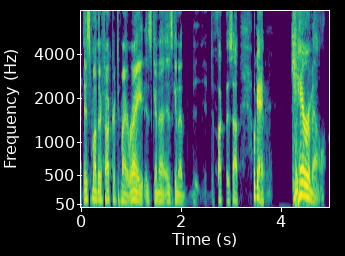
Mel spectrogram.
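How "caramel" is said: ordinary delivery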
